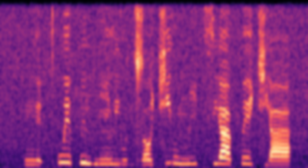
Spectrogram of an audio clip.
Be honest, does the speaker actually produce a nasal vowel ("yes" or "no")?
yes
